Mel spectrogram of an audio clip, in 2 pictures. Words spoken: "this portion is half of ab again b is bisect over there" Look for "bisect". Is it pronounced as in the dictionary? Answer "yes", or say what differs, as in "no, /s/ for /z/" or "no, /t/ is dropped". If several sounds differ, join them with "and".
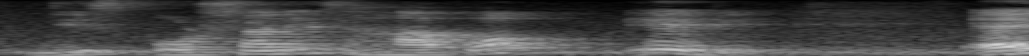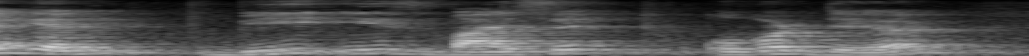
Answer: no, /k/ is dropped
